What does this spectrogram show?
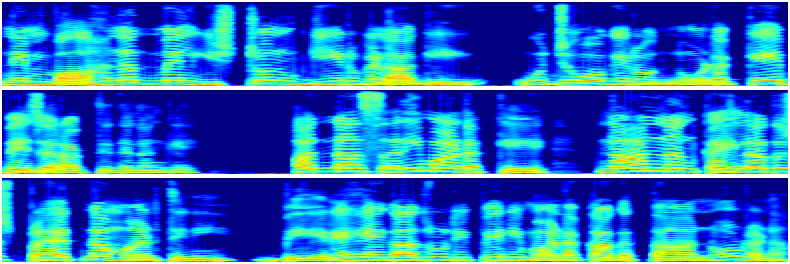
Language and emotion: Kannada, sad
